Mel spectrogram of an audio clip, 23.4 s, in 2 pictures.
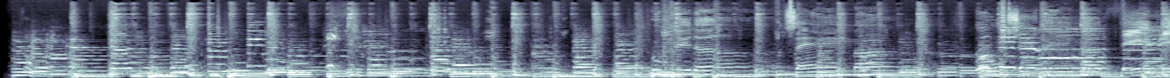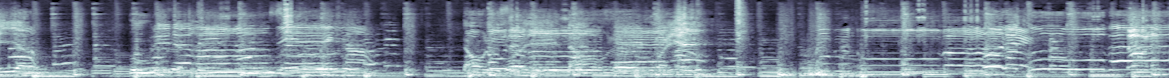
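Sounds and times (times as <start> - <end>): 
rock jingle: 0.1 - 23.3.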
